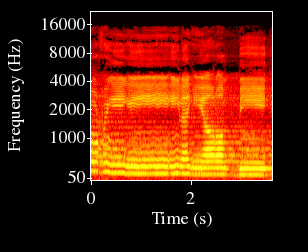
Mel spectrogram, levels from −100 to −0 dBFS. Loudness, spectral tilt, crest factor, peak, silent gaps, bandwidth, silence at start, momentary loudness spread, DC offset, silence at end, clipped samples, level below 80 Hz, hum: -23 LUFS; -5.5 dB/octave; 16 dB; -8 dBFS; none; 15.5 kHz; 0 s; 4 LU; under 0.1%; 0 s; under 0.1%; -60 dBFS; none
